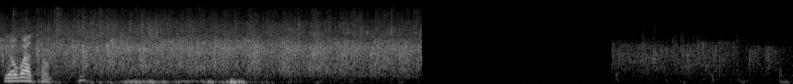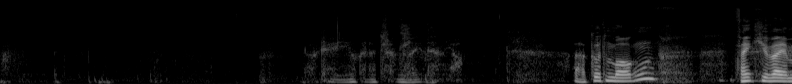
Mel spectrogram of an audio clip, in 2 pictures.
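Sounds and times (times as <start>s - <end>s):
speech: 0.0s - 1.0s, 13.8s - 14.7s, 15.3s - 15.8s
audience applause: 0.0s - 4.2s, 6.1s - 8.4s.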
